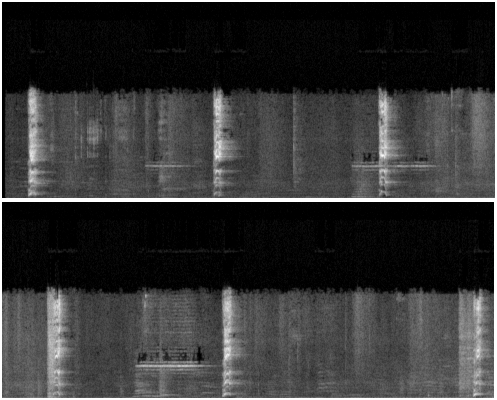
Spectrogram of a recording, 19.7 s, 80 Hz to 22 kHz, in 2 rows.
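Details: Woman (Indian) with six sharp, sudden hiccups a few seconds apart, about 18 a minute, with quiet breathing and faint room noise between; hiccups.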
